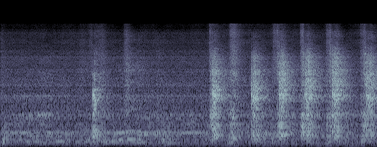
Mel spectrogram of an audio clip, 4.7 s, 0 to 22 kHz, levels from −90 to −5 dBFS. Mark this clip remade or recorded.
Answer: remade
